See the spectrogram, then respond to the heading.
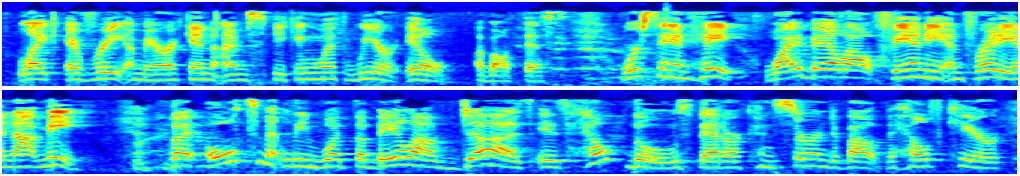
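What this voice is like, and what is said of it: Tina Fey impersonating Sarah Palin. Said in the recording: “Tina Fey, Sarah Palin parody ... Tina Fey impersonation”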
